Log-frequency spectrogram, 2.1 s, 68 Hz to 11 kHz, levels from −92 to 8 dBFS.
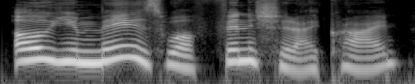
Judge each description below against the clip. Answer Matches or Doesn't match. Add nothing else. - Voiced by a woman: Matches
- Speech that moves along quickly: Matches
